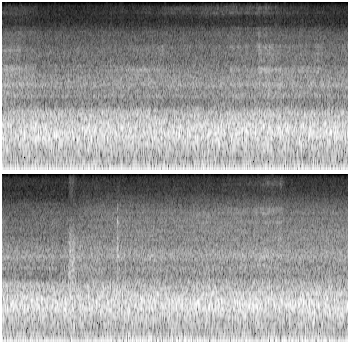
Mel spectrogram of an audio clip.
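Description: A tool scrapes against a spinning metal shaft.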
